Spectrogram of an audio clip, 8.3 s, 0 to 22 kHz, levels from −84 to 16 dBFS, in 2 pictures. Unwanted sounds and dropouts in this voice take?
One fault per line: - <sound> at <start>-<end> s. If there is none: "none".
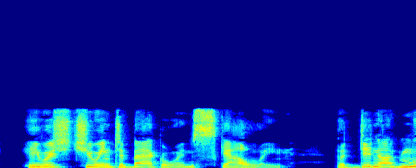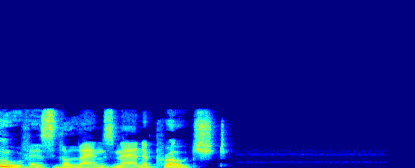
none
